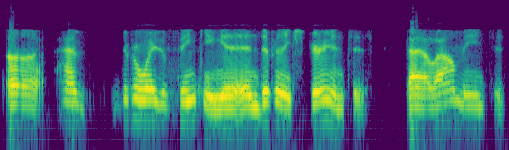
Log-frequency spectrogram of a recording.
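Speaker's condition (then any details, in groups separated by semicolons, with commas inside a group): Cerebral palsy; mild slur, varies by day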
